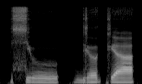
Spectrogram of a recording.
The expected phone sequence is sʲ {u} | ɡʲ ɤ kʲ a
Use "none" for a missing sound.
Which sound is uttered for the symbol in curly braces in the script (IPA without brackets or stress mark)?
u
